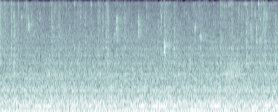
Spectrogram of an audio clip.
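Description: Water runs steadily from a tap while hands are washed in a home kitchen during cucumber frying, a dense constant rushing splash up close with no speech.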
